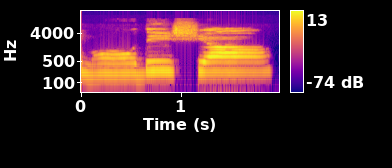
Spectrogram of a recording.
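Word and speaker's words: ಮಾದೃಶ: ನೋಡಿಮೋದಿಶ ಗಮನಿಷ ಮೋದಿ ಯಕ್ಷೇದಾಸ್ಯಮಿ ಮೋದಿಶ ಅಂಗಳಕ್ಕೆ ನಿಮ್ಮ ಮೇಲಿನ ಭಾಗ ಇದೆ ಮಾತಾಜಿ ಅಲ್ಲಿ ನಾಲಿಗೆ ಹತ್ತಿಬೇಕು ಅವಾಗ ಶ ಉಚ್ಚಾರಣೆ ಬರುತ್ತೆ ಮೋದೃಶ ಮೋದಿಶ ಇಲ್ಲ ನೀವು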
